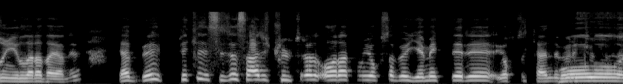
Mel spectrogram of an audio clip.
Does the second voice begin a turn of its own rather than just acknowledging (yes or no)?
yes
